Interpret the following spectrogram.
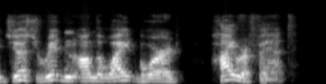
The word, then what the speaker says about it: hierophant: written on the Whiteboard hierophant because it rhymes with elephant as well he' written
